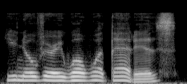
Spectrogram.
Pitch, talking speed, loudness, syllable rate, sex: 175 Hz, 225 wpm, -14 LUFS, 4.7 syllables/s, female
